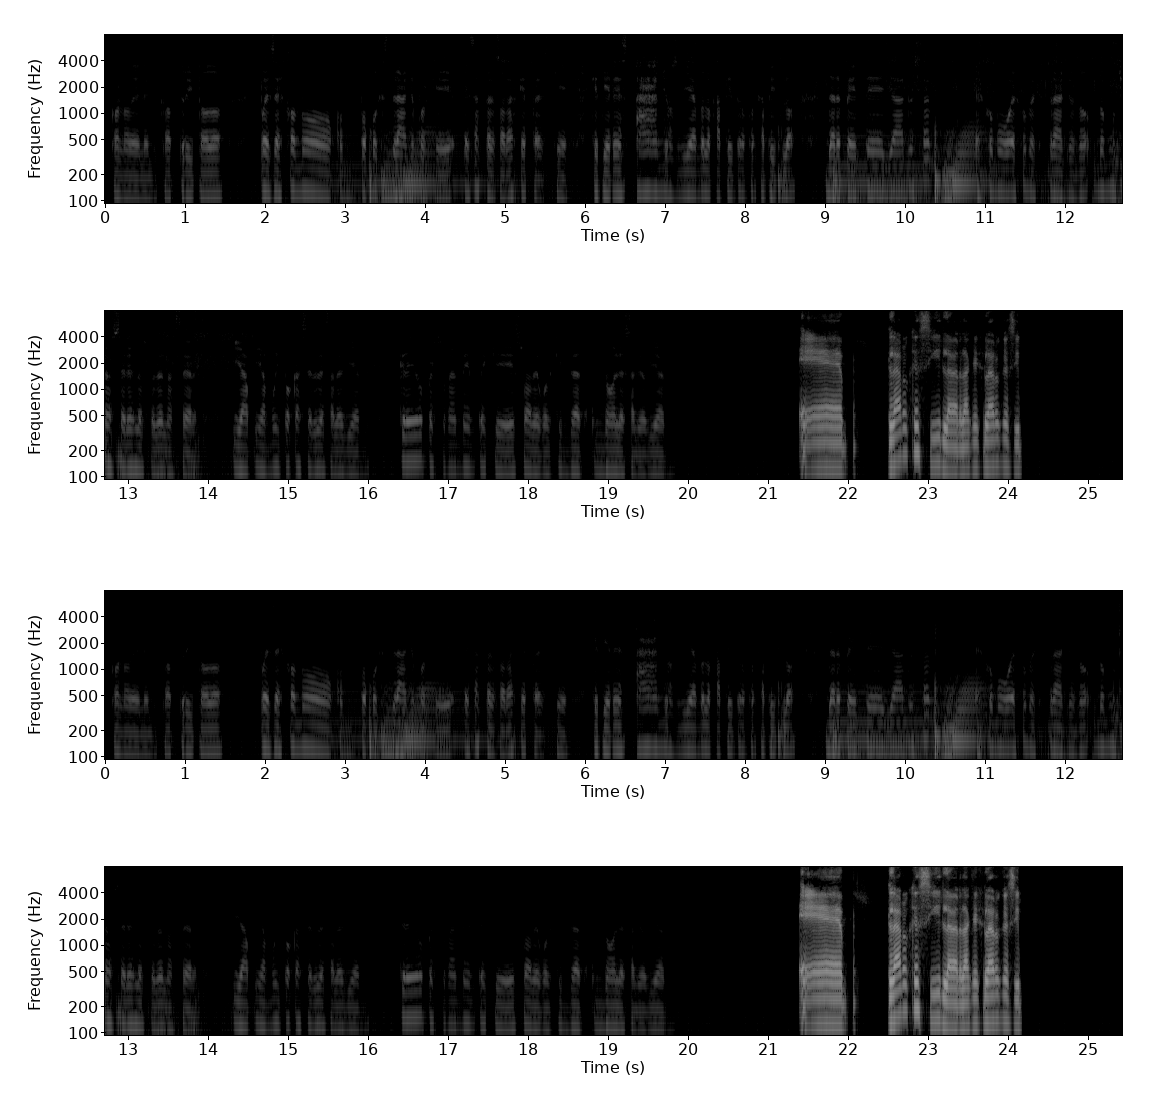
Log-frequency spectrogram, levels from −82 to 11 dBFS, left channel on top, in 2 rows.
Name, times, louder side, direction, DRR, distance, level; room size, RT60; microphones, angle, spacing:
voice 1, 0.1-19.8, left 3 dB, 60° left, 3.4 m, -60 dB
sound 1, 1.9-15.7, left 8 dB, 90° left, 5.9 m, -73 dB
sound 2, 2.8-5.9 6.6-6.7 8.3-8.6 9.1-12.2 12.7-12.9, right 1 dB, 65° right, 4.5 m, -64 dB
voice 2, 21.4-22.0 22.5-24.2, right 8 dB, 40° right, 0.4 m, -33 dB
head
